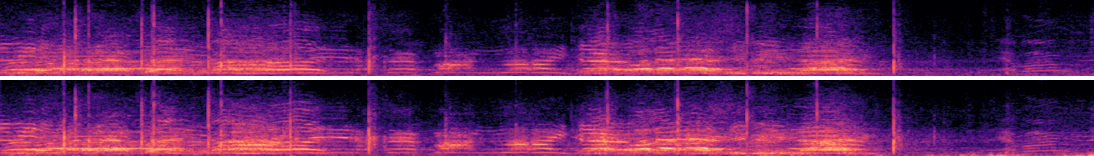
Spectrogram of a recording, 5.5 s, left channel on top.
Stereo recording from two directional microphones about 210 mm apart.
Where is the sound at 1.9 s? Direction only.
5° right (ahead or behind).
